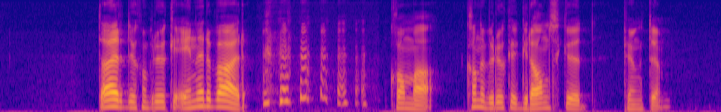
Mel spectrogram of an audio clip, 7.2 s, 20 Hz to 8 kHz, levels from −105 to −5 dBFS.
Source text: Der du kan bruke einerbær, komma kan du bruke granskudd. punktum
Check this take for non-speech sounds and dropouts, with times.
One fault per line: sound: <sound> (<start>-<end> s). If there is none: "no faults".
sound: laugh (2.6-3.7 s)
